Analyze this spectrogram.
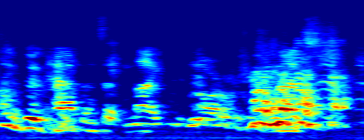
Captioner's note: audience laughing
